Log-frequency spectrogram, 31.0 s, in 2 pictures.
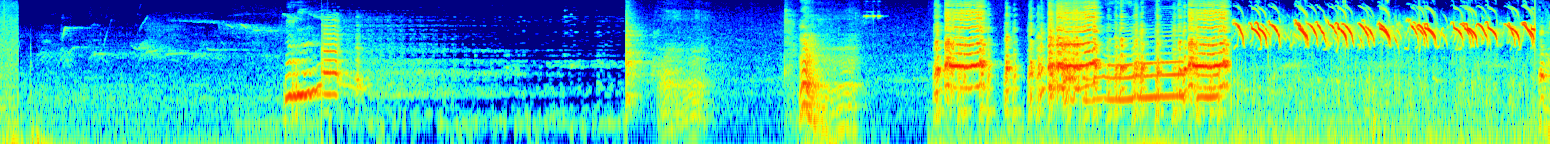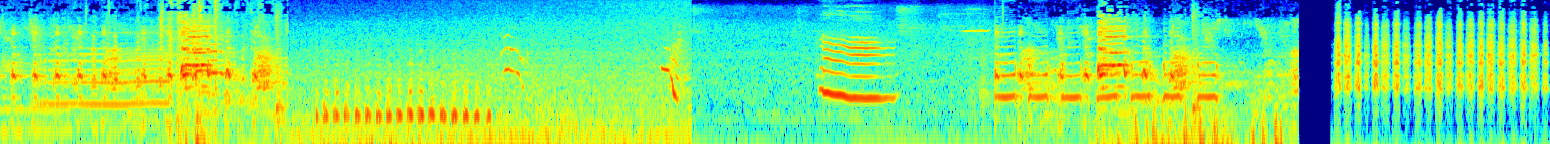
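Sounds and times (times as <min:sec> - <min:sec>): chickens clucking and squawking: 0:02.8 - 0:04.1, 0:09.3 - 0:21.0, 0:25.2 - 0:31.0
rapid high chirps: 0:12.2 - 0:15.4.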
